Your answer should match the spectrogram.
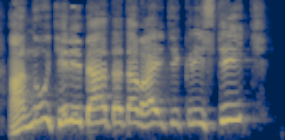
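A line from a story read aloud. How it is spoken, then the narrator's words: Shouting. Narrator (Russian): закричит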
